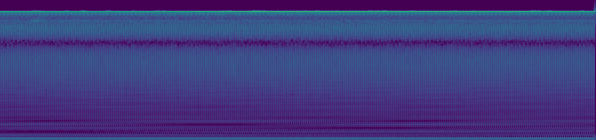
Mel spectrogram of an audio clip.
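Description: Faint steady electrical hum and hiss, unchanging throughout, with no other sound: the bare noise floor of the recording.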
